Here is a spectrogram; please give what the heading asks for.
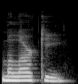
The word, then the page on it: malarkey: American English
